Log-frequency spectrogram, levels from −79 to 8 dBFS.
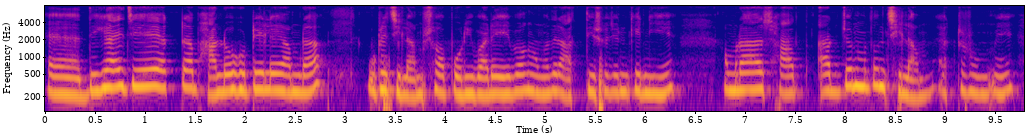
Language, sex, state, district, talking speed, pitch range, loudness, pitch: Bengali, male, West Bengal, North 24 Parganas, 135 wpm, 230-265 Hz, -15 LUFS, 250 Hz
